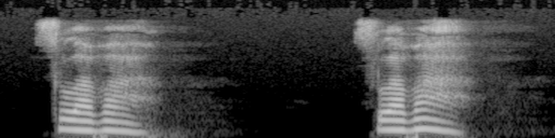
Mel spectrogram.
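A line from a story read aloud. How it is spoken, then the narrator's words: Muttering. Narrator (Russian): Бормотала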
